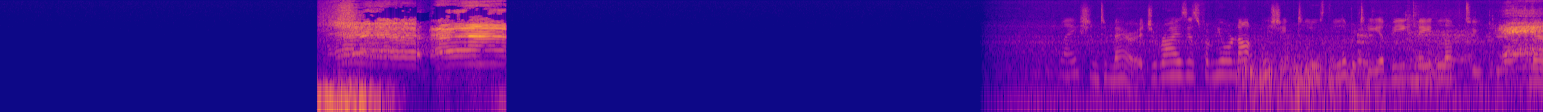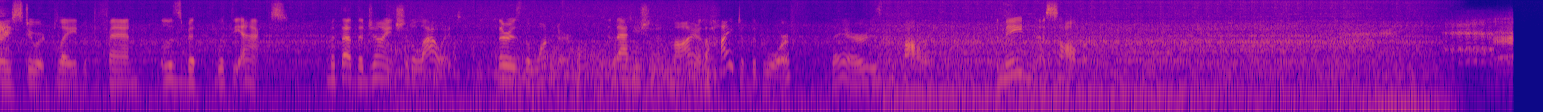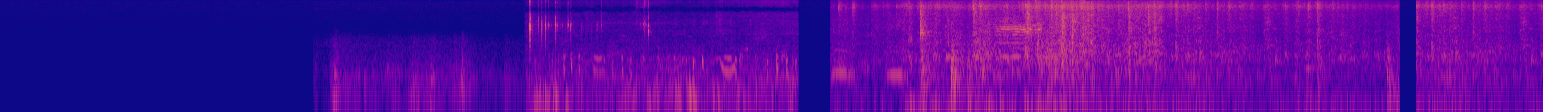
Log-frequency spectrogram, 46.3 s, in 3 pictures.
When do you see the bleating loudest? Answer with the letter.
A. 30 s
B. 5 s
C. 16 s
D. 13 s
B.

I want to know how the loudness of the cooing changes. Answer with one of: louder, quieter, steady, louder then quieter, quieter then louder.
louder then quieter.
